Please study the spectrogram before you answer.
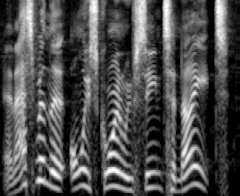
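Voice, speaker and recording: Play-by-play caller, Californian man, high voice, close dry headset sound, chatty. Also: no echo. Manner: fast, chatty, excitable call. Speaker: play-by-play announcer. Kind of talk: play-by-play commentary.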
